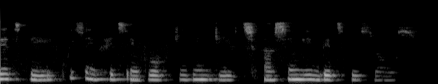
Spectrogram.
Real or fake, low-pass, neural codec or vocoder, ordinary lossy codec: fake; 7.2 kHz; vocoder, 44.1 kHz, 128 mel bands, Pupu-Vocoder; none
